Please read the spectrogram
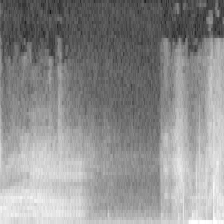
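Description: A drawn-out meow that falls in pitch and fades out within the first second, like a cat's. Near the end a loud noisy clatter begins.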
